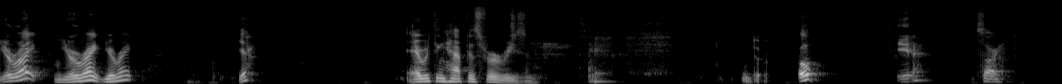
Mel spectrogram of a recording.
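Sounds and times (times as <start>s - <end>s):
speech: 0.0s - 1.4s, 2.4s - 2.6s, 4.1s - 6.2s, 7.4s - 8.2s, 9.0s - 10.2s
low rumbling burp: 7.4s - 7.8s.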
